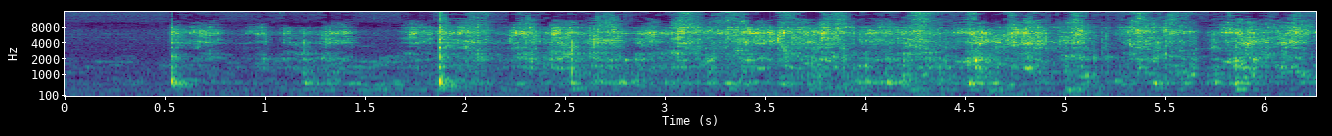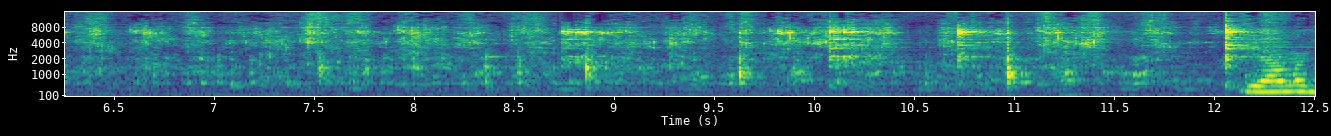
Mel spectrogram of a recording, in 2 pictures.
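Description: A spoon stirring a nachni (ragi) ambil mixture in a pot, with soft repeated scrapes and clinks against the metal over a quiet background, fairly faint and continuous, and a brief louder knock near the end.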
